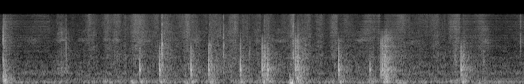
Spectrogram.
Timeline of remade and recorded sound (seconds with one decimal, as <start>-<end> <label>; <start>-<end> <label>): 0.0-0.5 remade; 0.5-3.6 recorded; 3.6-4.0 remade; 4.0-4.5 recorded; 4.5-5.2 remade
